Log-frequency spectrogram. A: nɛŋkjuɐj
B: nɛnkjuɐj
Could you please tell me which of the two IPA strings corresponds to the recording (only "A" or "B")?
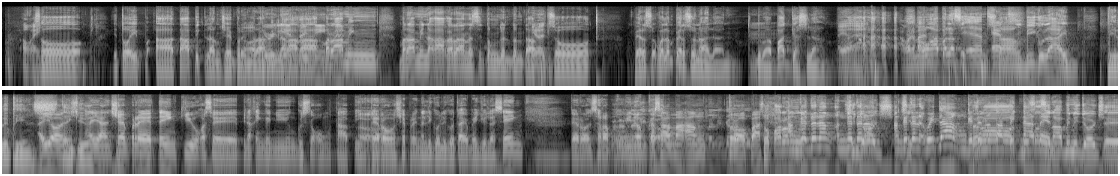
A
